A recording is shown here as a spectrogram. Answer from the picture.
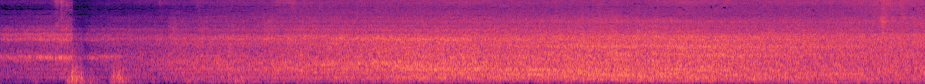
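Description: TER regional multiple-unit train arriving alongside the platform, the rumble and rush of its wheels and running gear building over the first few seconds and staying loud as the carriages pass close by. Two sharp knocks come about a second in.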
